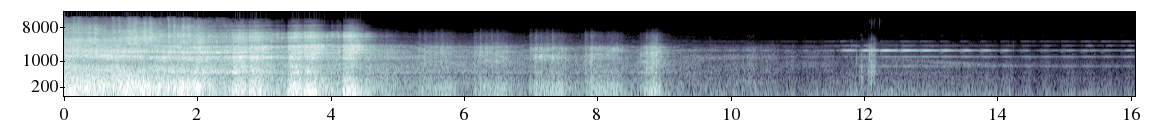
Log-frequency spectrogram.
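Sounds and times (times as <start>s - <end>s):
wheel clacks on track: 0.0s - 9.4s
train wheel-on-rail rumble: 0.0s - 15.7s.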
